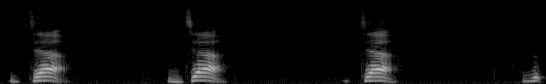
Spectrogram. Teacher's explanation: we are obstructing it by our tongue the tip of the tongue behind the top teeth to give us duh duh duh we are vibrating our voice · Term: voiced consonants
